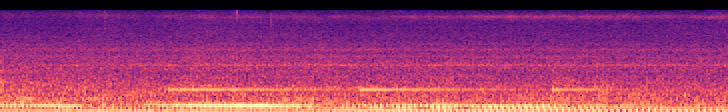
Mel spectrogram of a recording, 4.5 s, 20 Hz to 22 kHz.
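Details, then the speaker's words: Engine running with A/C system charged to about 200 psi for leak testing: light click and small load shift as the compressor clutch pulls in; normal compressor clutch engagement. "and the compressor clicked on right now and you're not going to kill the system"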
